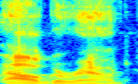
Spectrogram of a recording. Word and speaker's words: Algorand: at this we've been kind of talking around al goran and i feel like we should probably talk about algorand al goran even maybe even say it right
